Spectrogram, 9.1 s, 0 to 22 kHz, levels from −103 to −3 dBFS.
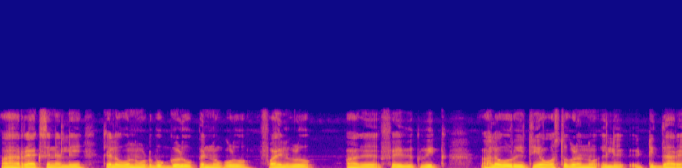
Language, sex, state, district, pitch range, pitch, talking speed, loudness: Kannada, female, Karnataka, Bidar, 120-125 Hz, 125 Hz, 90 wpm, -15 LUFS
